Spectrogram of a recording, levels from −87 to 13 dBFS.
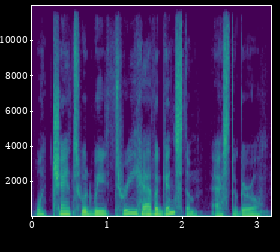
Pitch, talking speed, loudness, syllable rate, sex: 135 Hz, 205 wpm, -17 LUFS, 5.0 syllables/s, male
